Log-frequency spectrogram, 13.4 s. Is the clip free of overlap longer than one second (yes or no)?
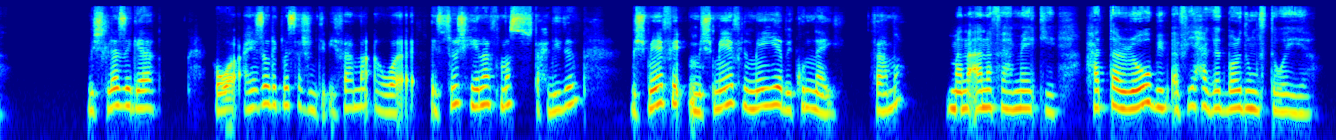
yes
